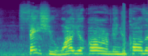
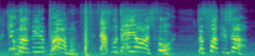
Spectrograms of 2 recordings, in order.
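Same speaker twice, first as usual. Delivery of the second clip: higher, louder street challenge; much higher and louder mock confrontation; confrontational challenge; 8 semitones higher, 6 dB louder than usual. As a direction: square up and demand what's up.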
